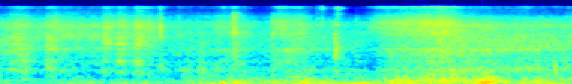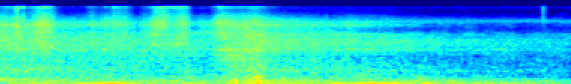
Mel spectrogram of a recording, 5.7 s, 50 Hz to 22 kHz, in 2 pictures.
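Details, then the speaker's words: Toyota Kijang 7K carburetted engine after carburetor disassembly and cleaning, which previously stalled intermittently at idle: catches and holds a fast, steady idle with gentle rises, no stumbling or dying; idle now normal though set too high. "Nah teman-teman, mesin sudah kembali normal. Ini sudah tidak mati-mati."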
